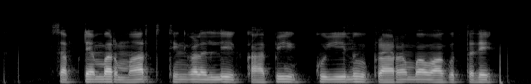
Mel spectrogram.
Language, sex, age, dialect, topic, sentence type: Kannada, male, 18-24, Mysore Kannada, agriculture, statement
